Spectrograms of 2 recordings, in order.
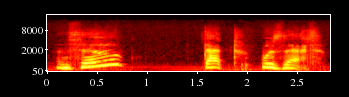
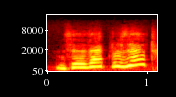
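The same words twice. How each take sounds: First: It sounds final and conclusive. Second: It sounds open, not conclusive.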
